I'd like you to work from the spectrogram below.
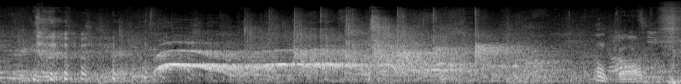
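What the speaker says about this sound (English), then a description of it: "Mrs. Griffin is going to help lead us in a little cheer." A school assembly crowd in Sunburst joins a cheer led by a teacher, a loud sustained rising shout of many voices swelling from near silence and holding for several seconds, with talk and clapping around it.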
